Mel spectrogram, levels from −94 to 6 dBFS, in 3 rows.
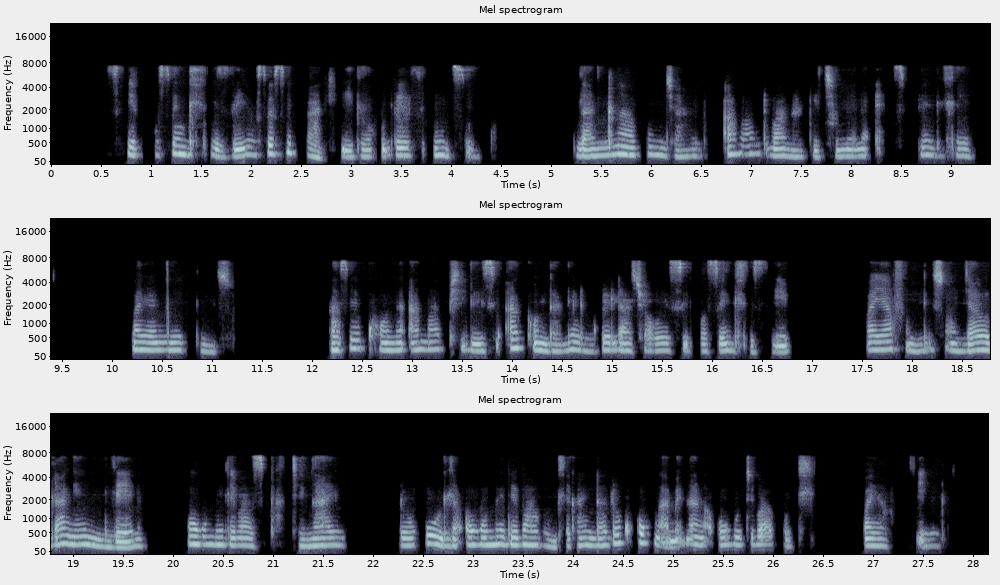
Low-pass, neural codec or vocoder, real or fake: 7.2 kHz; none; real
